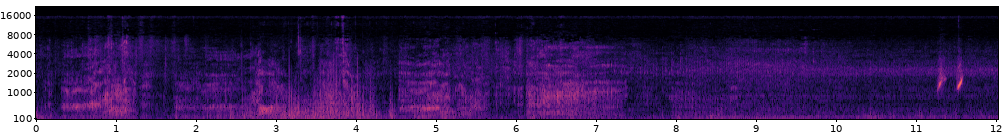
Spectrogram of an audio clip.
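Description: Kangal dogs growling during rough play-fighting, in four throaty bursts over the first seven seconds or so, then quieting.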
